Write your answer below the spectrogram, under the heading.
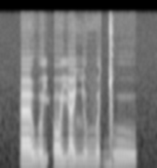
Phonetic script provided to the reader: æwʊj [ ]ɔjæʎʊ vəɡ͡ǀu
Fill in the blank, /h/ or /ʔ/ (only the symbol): ʔ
